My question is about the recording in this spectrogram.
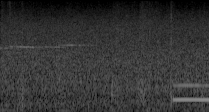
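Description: Steady outdoor forest background hiss. Near the end a person's voice starts a held call.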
